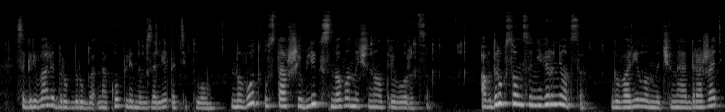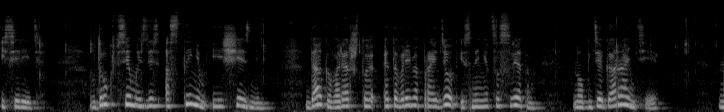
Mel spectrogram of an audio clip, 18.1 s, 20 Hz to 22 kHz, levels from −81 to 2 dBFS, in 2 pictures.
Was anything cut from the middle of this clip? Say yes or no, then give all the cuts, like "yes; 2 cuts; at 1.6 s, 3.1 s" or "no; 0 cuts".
yes; 1 cut; at 2.8 s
